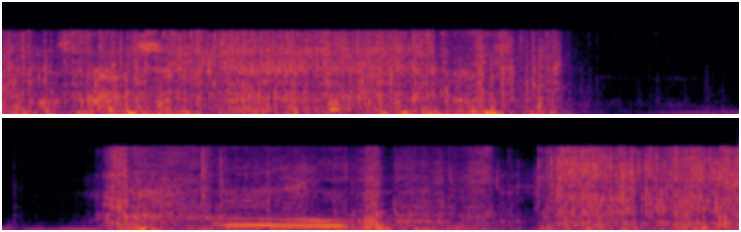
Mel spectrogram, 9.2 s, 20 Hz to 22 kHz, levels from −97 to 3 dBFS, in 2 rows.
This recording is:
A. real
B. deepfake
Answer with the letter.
A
